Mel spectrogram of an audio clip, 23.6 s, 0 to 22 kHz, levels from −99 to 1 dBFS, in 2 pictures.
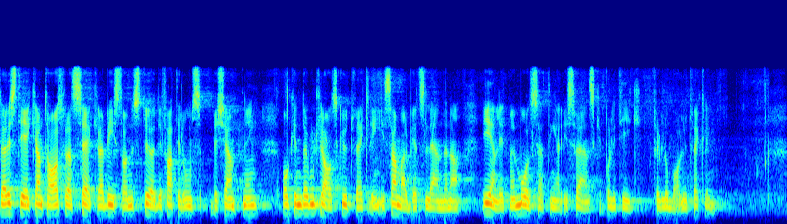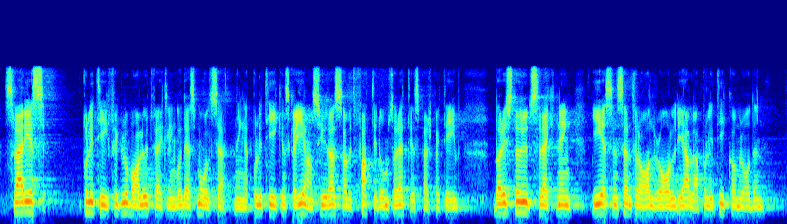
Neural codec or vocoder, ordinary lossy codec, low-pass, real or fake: none; none; 7.2 kHz; real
